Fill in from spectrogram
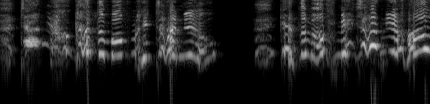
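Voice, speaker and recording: A woman shouts in a shrill, put-on character voice with an extremely high pitch and a panicked tone. She speaks at a fairly slow pace. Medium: audio drama. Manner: shrill, panicked screaming.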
